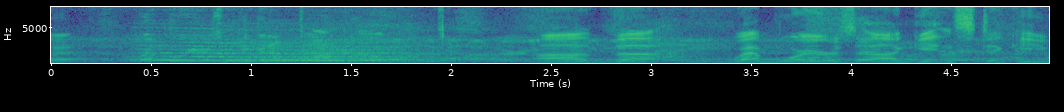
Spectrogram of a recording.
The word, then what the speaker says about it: Doc Ock: But I can see OCT and then just not really pronounce the T. Just say Doc. Correct. Right. I Doc.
